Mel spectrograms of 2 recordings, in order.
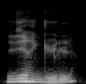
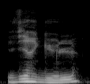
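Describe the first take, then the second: The two takes are said the same way.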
